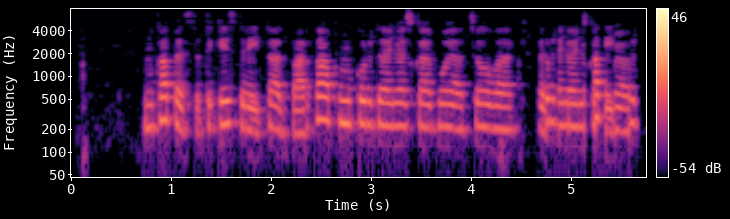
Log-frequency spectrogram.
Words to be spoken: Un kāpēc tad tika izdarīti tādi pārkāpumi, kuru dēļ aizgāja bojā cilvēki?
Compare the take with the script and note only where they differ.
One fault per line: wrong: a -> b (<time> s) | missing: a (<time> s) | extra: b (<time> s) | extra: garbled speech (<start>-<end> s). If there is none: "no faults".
extra: garbled speech (4.7-5.7 s)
